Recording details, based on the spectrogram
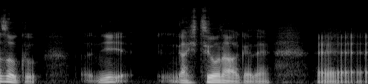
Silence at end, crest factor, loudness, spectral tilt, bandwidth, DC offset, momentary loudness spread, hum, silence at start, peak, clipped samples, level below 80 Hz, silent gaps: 0 s; 20 dB; -25 LUFS; -6.5 dB/octave; 15 kHz; under 0.1%; 19 LU; none; 0 s; -6 dBFS; under 0.1%; -44 dBFS; none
